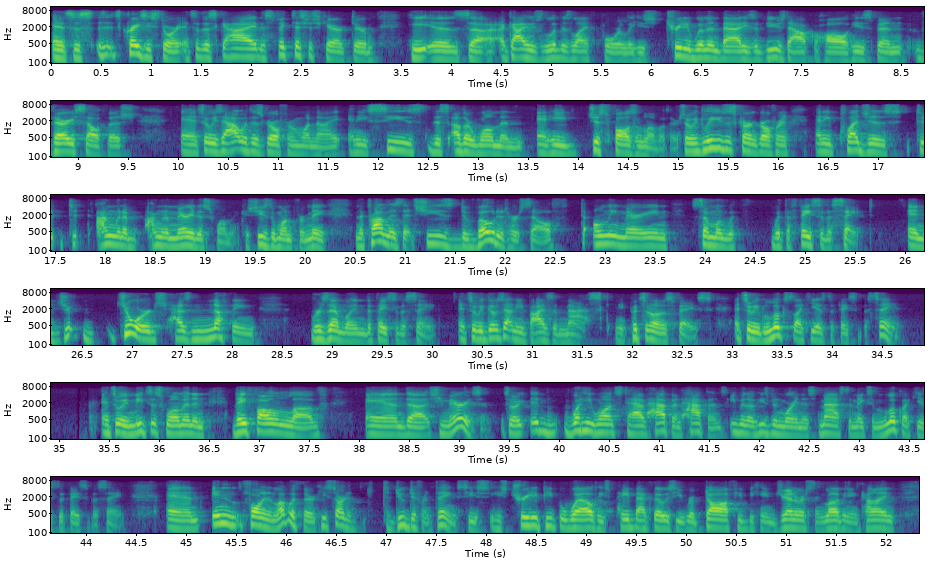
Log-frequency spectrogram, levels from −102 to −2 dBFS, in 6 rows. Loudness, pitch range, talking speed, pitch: -28 LUFS, 130-165 Hz, 250 wpm, 145 Hz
